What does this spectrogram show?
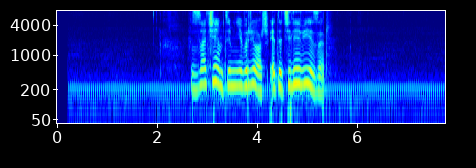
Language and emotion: Russian, angry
